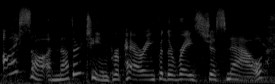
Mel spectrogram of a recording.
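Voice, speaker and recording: A woman's voice: fairly high pitch, very animated, a little fast, sharp tone, slight background noise. A woman playing a peppy, rousing young team leader in a video game. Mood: cheerful. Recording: music playing behind the voice.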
